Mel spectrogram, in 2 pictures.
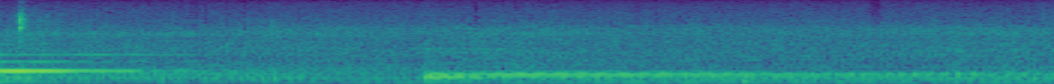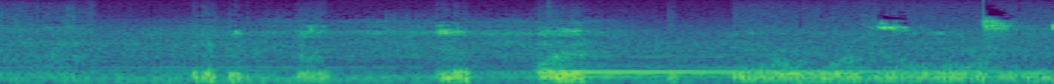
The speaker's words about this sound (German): Es ist überhaupt ein Rasenmäher. Nee, ich glaube, das ist so ein. Klingt eher wie so ein Häcksler oder so ein. Äh, kennen wir ja nicht aus. Irgendwas im Garten wird gemacht auf jeden Fall.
